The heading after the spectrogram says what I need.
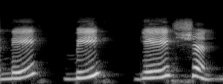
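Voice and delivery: slow syllables with gaps. Shown as a demonstration. Teacher introduces the next word, syllable by syllable. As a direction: break "navigation" into four separate pieces.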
